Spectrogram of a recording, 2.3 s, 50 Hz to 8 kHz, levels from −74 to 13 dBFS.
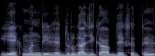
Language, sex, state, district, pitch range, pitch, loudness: Hindi, male, Bihar, Lakhisarai, 165-180 Hz, 170 Hz, -24 LUFS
